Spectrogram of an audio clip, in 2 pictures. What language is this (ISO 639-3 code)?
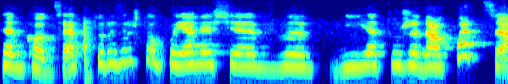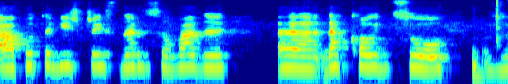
pol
